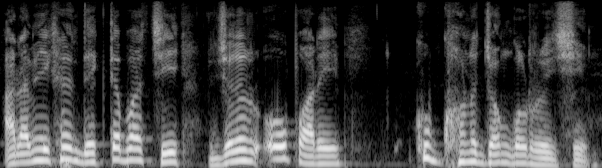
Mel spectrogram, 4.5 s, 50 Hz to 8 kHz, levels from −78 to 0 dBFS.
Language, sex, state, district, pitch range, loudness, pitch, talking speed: Bengali, male, West Bengal, Jhargram, 135-190 Hz, -13 LUFS, 160 Hz, 145 wpm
